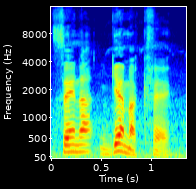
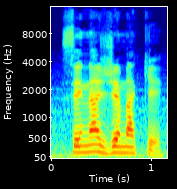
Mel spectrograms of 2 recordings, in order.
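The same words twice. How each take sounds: First: Latin spoken with a German pronunciation. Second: Latin spoken with a French pronunciation. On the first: "In Germany" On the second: "what about in France?"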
